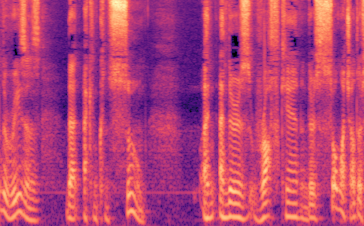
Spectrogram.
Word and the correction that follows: Rokfin: I get notifications from Odysee, I get notifications from Ruffkin, I get oh, or not Rofkin, uh, Rokfin. I pronounce it.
